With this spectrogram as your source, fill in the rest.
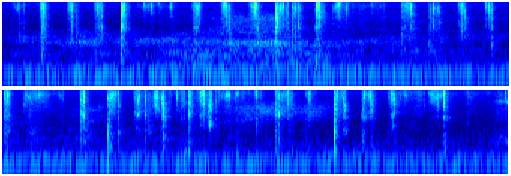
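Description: A deck of tarot cards is shuffled up close, a quick series of crisp riffling snaps and flicks repeating irregularly for several seconds over a quiet background.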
